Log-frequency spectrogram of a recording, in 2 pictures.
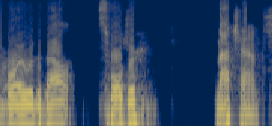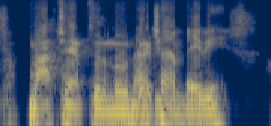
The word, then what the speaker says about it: Machamp: Machamp to the moon, Machamp, baby. I wanted to make sure I pronounced it right.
